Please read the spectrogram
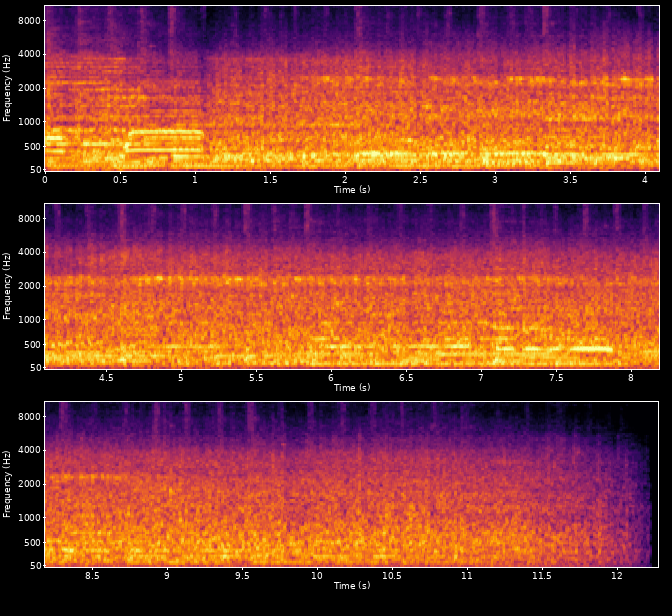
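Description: A triple-headed steam train passing close by, the locomotives and then the carriages running over the rails in a dense, steady noise that fades out at the very end. A song fades under it in about the first second.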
